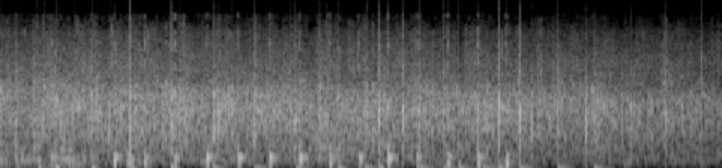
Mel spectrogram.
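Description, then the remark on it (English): An audience at a panel discussion applauds steadily, dense overlapping claps holding at a loud, even level for several seconds with no one speaking. “And I just want to applaud you and never stay silent in a room when you feel uncomfortable.”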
